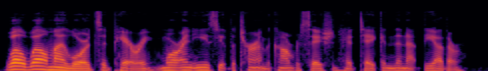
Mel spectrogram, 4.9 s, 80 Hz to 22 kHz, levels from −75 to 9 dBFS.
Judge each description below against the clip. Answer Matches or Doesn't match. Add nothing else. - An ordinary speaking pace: Doesn't match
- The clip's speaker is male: Doesn't match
